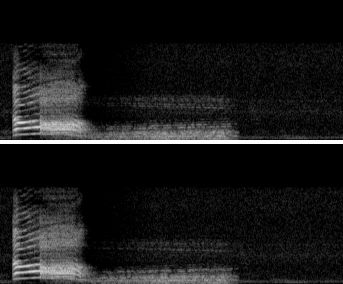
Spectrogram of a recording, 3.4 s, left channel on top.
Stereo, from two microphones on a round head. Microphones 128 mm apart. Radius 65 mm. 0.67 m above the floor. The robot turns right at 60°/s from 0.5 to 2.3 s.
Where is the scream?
10° right (ahead or behind), 0.7 m; by 0.9 s centre (ahead or behind), 0.7 m.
